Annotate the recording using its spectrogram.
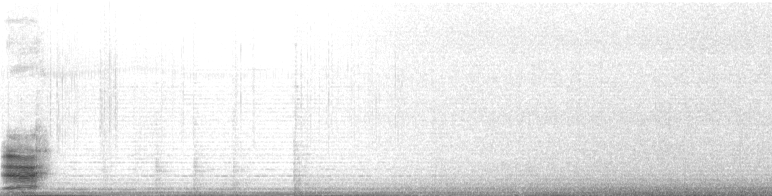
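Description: Heavy boots thud on a metal floor.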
